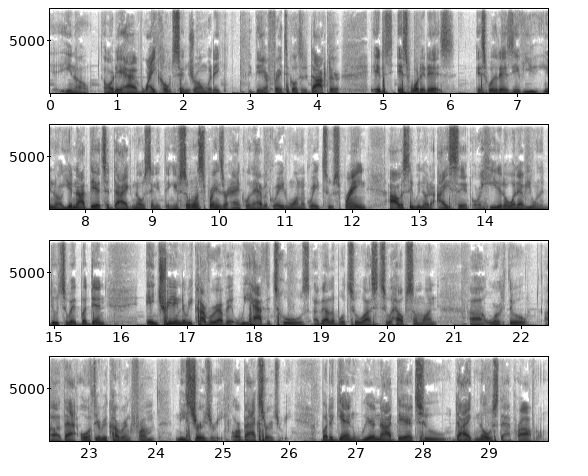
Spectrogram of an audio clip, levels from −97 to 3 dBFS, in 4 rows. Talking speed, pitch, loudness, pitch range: 220 wpm, 110 Hz, -19 LUFS, 100-120 Hz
